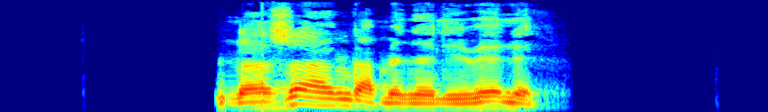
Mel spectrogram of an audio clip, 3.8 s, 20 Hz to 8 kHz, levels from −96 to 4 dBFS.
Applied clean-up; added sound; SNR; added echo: none; none; none; none.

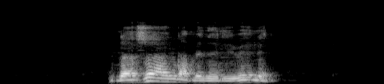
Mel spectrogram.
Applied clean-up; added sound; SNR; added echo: neural mask model DeepFilterNet 3.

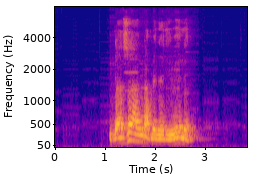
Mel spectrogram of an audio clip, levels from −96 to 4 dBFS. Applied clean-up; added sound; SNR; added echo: neural separator model SepFormer DNS4.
